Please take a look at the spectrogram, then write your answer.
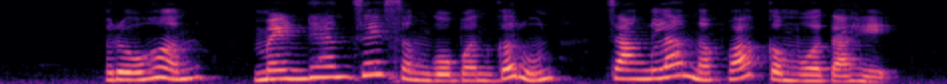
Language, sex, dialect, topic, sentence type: Marathi, female, Standard Marathi, agriculture, statement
